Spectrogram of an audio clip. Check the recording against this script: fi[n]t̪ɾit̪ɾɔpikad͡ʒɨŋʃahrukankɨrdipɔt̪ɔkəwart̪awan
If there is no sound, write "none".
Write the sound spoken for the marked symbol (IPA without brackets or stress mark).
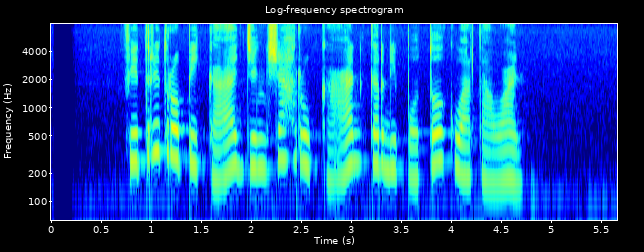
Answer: none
